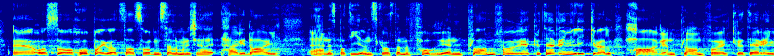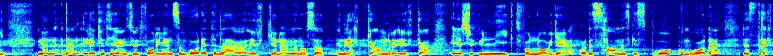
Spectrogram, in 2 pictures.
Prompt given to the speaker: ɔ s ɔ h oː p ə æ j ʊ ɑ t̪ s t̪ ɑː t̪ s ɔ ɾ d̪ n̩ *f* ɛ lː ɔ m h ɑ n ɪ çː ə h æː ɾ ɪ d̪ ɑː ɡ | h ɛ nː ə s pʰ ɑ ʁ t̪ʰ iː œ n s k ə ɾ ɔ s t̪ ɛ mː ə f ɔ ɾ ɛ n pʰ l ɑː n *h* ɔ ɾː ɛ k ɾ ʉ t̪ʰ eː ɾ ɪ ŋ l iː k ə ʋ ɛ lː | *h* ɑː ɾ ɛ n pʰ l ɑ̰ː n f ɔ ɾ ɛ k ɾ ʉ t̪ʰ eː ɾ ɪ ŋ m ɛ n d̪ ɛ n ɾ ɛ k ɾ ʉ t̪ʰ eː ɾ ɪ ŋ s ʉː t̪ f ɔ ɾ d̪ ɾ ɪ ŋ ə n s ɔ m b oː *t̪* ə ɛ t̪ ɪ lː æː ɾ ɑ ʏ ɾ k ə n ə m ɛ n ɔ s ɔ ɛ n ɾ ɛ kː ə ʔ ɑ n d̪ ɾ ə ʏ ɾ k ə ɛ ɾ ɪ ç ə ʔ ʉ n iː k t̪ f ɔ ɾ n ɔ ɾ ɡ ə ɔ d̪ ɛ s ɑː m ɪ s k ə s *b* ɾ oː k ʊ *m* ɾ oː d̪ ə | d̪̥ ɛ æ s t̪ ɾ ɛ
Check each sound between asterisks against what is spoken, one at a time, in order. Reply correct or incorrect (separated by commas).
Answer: incorrect, incorrect, correct, incorrect, incorrect, correct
